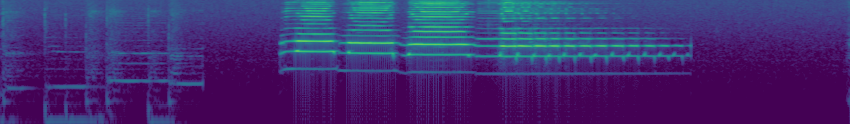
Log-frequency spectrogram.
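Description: Music that stops about two seconds in. It is followed by a "sad trombone" comedy sound effect: four brass notes, each a little lower, the last held long with a wobble. The effect is the classic signal that something has failed, here a product that does not work.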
